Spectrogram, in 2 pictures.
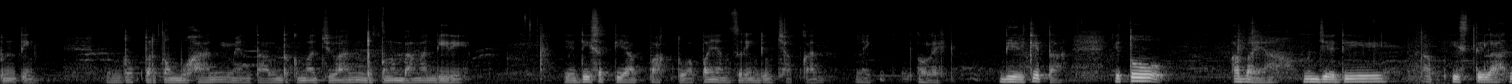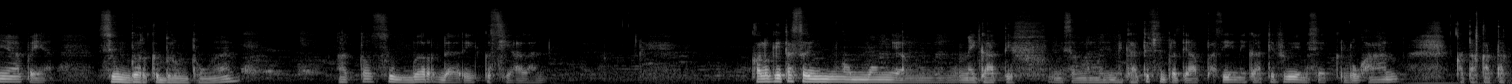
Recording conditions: background noise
